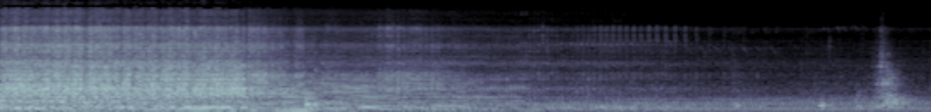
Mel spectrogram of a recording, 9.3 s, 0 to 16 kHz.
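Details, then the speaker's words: 1948 Ford F5 bus abandoned 25 years: steady cranking about four turns a second that fades before the engine catches and runs smoky; owner suspects a weak battery for the slow cranking. Hard starting. "I don't know why it's cranking so slow. I might need to get a new battery on this thing. It's gonna go any moment now."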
